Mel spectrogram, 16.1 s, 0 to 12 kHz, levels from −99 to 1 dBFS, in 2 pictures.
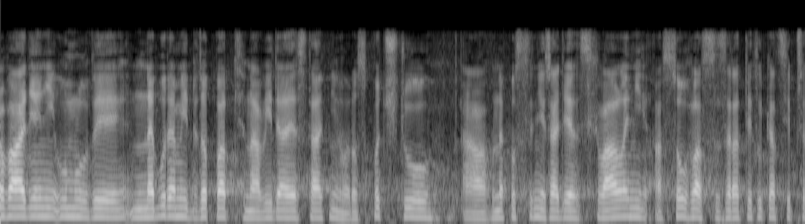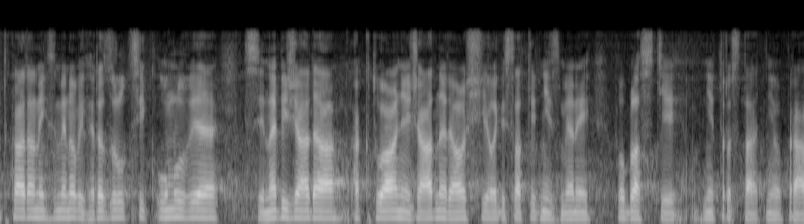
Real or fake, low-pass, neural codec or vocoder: fake; 7.2 kHz; codec, 16 kHz, 4 kbps, FunCodec, trained on Chinese and English, 50 frames a second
